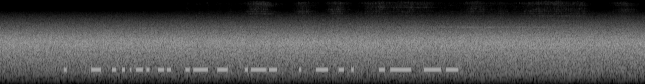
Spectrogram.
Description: Beeps of irregular length, with phone line noise and the noise inside a subway train. There is no code.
